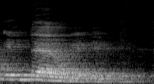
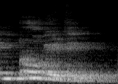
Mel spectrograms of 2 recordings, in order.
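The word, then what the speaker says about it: interrogative: अब इसके बाद में लिखना है इंटेरोगेटिव, इंटेरोगेटिव sentence, इंटेरोगेटिव sentence, sentence. अब इंटेरोगेटिव, कुछ बच्चे इसे पढ़ते हैं इंट्रोगेटिव, इंट्रोगेटिव नहीं है, इसका इंग्लिश प्रोनाउंसिएशन इंटेरोगेटिव होता है।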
